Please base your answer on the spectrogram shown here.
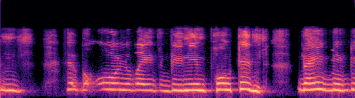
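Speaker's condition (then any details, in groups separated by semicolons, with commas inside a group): Slurred speech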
